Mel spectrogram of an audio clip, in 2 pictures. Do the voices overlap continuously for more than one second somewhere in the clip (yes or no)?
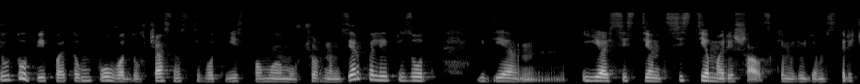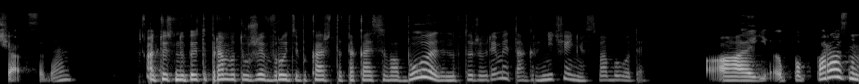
no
